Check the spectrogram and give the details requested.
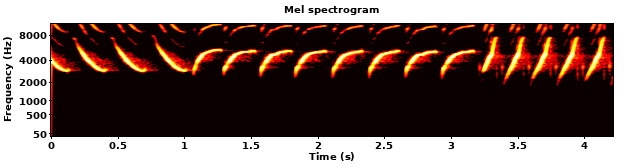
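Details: Canary with a sharp rolling song, played to encourage young canaries to sing: a series of loud rising whistled sweeps, repeated about four times a second, growing faster and steeper toward the end.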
